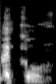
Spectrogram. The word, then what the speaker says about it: Sako: Yes, Sako. That's how it's pronounced.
